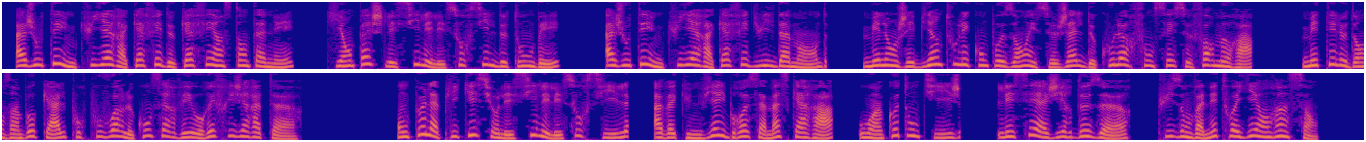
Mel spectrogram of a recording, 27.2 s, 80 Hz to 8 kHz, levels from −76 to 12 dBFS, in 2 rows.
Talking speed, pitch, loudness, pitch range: 165 wpm, 225 Hz, -21 LUFS, 185-250 Hz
